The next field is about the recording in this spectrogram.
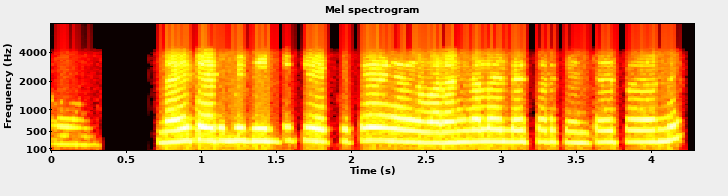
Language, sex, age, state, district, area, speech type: Telugu, female, 30-45, Telangana, Hyderabad, urban, conversation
